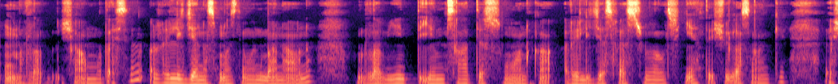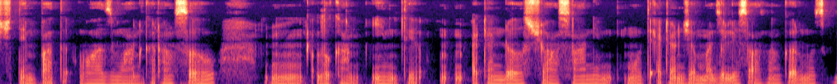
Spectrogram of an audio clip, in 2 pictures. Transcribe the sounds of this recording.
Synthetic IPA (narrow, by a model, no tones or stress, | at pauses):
mɐt̪lɐ̰bʃa̰ːmut̪ɐsiɾilid͡ʒɐnɐsmɐzt̪imunbɐna̰ːwnɐmɐt̪lɐ̰bjit̪ijimsaːt̪isua̰nka̰ɾilid͡ʒɐsfʰeːsʈiʋɐlt͡ʃʰkĩɦt̪it͡ʃʰuɡɐsãːnkiəst͡ʃʰu̥t̪impɐ̰t̪ʋaːzʋaːnkɐɾãːnsə | lukanjimt̪ḭɐ̰ʈeɳɖəːst͡ʃʰuaːsaːnimṵːt̪ɐ̰ʈḛɳɖʃɐmɐd͡ʒɐlisa̰ːsaːnkəɾmus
